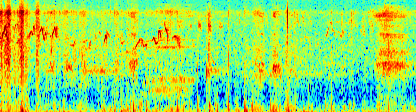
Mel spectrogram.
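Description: Irregular low thuds and knocks from a cow moving and grazing right beside the phone, its hooves on the ground, with a few bird chirps in the first half.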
